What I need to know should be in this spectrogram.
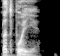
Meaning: underground
- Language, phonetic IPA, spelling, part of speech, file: Russian, [pɐtˈpolʲje], подполье, noun, Ru-подполье.ogg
